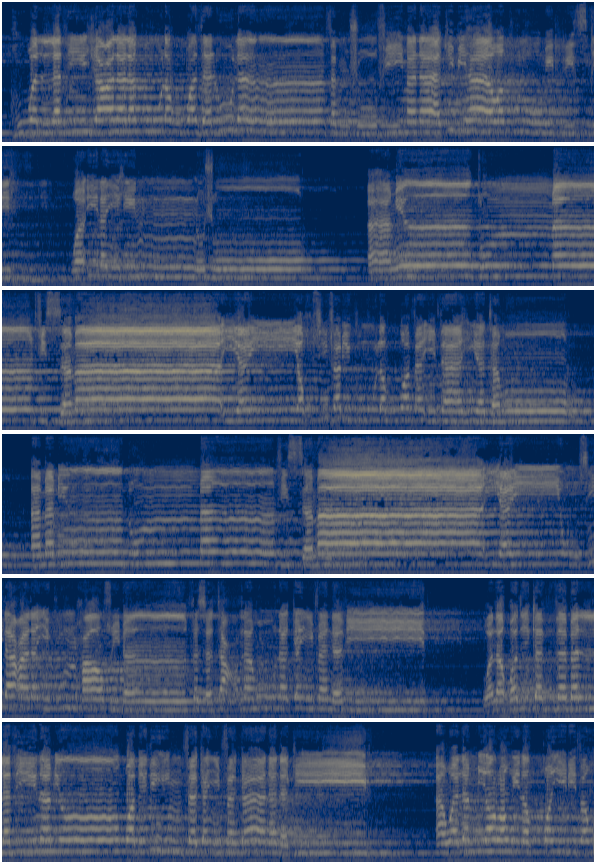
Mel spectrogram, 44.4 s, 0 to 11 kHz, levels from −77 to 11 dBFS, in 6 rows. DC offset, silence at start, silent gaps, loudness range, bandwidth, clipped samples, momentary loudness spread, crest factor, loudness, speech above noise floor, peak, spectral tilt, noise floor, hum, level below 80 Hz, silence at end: under 0.1%; 0 s; none; 13 LU; 11 kHz; under 0.1%; 19 LU; 18 dB; -23 LUFS; 22 dB; -8 dBFS; -0.5 dB/octave; -49 dBFS; none; -62 dBFS; 0 s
